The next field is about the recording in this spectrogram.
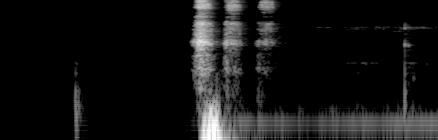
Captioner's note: laughs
